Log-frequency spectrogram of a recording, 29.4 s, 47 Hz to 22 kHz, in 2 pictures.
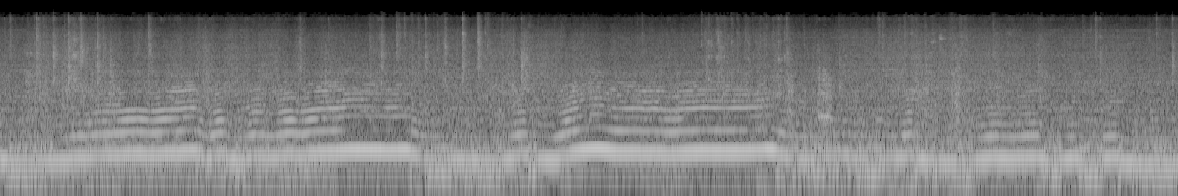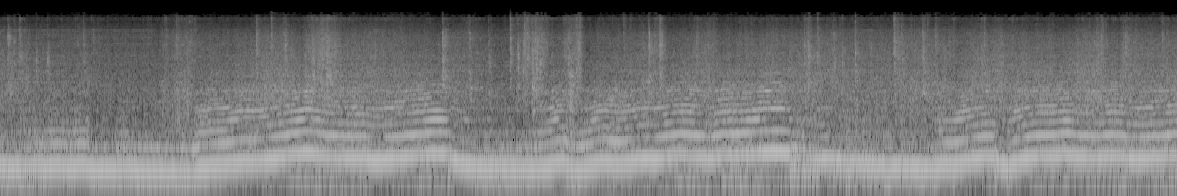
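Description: Volvo 245 folkrace car's engine heard from inside the stripped cabin, running hard with its pitch rising and falling again and again as the throttle comes on and off through corners. Its revs sag lower for a few seconds around the middle, then climb again.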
